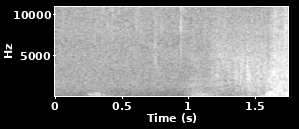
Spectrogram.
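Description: Heavy rain hisses steadily while low thunder rumbles swell a few times, the last and loudest building at the end.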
